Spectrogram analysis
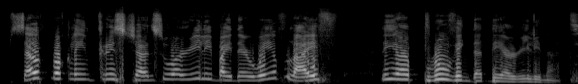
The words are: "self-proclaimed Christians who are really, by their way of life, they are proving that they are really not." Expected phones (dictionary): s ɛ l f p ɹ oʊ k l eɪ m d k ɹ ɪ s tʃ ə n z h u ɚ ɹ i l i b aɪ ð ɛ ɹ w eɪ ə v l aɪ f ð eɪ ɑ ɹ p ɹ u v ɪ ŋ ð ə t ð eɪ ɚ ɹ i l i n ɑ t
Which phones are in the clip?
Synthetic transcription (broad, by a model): s ɛ l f p ɹ oʊ k l eɪ m d k ɹ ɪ s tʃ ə n s h u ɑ ɹ i l i b aɪ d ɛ ɹ w eɪ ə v l aɪ f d eɪ ɑ ɹ p ɹ u v ɪ ŋ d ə t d eɪ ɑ ɹ i l i n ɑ t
